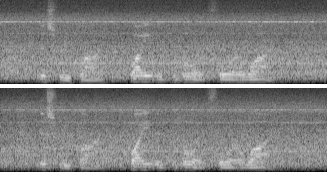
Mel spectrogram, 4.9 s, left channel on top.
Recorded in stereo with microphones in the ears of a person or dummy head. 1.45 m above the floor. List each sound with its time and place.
0.6 s a man speaking: 30° right (ahead or behind), 1.8 m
